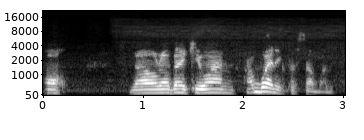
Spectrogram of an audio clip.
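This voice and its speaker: A man's voice: on the high side, animated, normal speed, breathy edge, no echo. A man acting a wrongly accused, impatient man on the run in a radio play over a video call. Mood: awkward, evasive. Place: video call, dry room. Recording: muffled video-call audio.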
